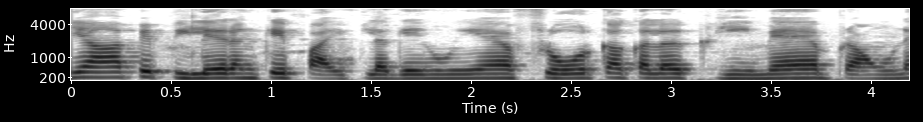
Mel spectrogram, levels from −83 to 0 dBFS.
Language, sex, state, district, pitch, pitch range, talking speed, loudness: Hindi, female, Punjab, Kapurthala, 180 Hz, 165-185 Hz, 240 wpm, -14 LUFS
